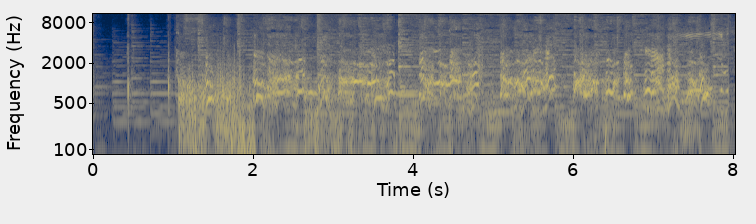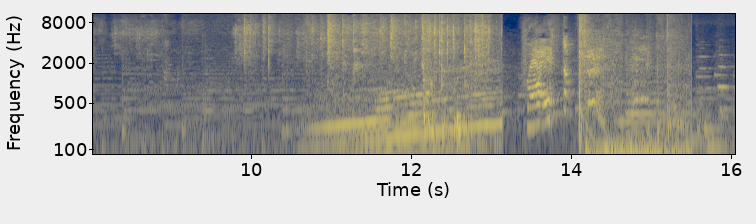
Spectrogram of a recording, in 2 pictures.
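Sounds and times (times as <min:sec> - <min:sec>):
background music: 0:00.0 - 0:16.0
dog barking and yipping: 0:01.0 - 0:08.0.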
